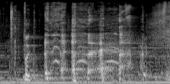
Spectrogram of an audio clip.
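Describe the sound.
A man coughs and chokes in a rapid run of rough, voiced hacking bursts, irregular and fairly loud, over a steady low hum.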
